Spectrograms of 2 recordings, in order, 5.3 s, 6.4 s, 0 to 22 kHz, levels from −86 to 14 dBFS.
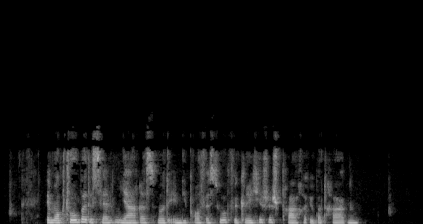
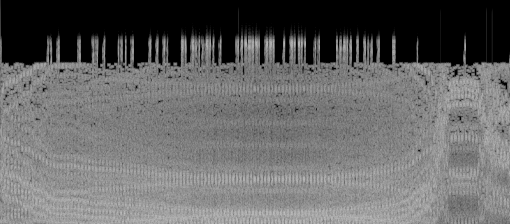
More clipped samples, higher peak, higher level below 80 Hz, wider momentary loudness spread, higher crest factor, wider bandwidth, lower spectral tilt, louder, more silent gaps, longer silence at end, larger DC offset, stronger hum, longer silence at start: neither; second, -4 dBFS vs 0 dBFS; second, -62 dBFS vs -30 dBFS; first, 8 LU vs 1 LU; first, 18 dB vs 10 dB; second, 9.6 kHz vs 19.5 kHz; first, -5 dB/octave vs -1.5 dB/octave; second, -21 LUFS vs -7 LUFS; neither; first, 0.8 s vs 0 s; neither; neither; first, 0.6 s vs 0 s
